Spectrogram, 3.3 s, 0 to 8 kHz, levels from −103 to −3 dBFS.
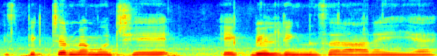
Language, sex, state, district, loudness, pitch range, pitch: Hindi, female, Chandigarh, Chandigarh, -17 LUFS, 235-250 Hz, 240 Hz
